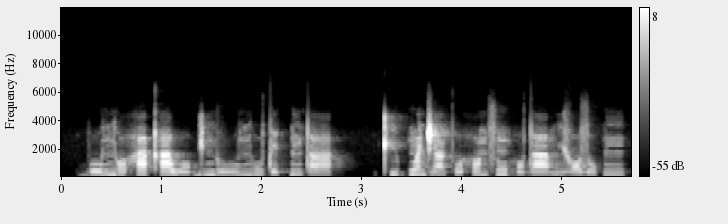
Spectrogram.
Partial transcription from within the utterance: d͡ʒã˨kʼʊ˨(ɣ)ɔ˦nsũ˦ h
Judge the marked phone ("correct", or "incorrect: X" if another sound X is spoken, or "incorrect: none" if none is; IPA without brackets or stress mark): incorrect: h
